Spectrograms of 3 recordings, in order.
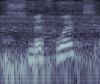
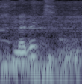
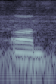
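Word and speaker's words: Smithwick's: those of you newbies out there it's not pronounced smithwicks and i'm sure 98 of you know that but uh don't go to a bar especially in irish bar and ask for a smithwicks it's called smitics smidx red ale and harp traditional lager both fantastic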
